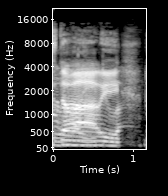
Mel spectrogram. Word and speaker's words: Diwali: Diwali. – It was Diwali.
